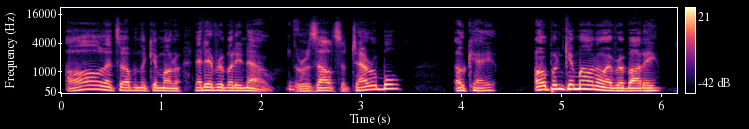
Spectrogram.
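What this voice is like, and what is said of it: Put-on American accent. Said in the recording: “I love the way I'm doing an American accent.”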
